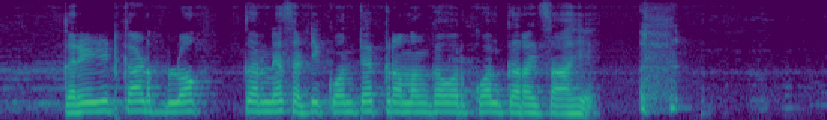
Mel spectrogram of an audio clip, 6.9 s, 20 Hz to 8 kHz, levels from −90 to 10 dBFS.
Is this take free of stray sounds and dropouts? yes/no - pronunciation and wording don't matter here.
no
